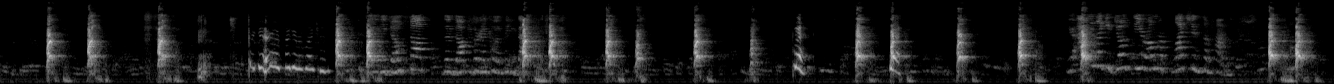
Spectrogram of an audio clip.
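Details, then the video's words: Domestic dog barking at its own reflection: sharp, loud barks in quick bursts, roughly one per second, broken by short stretches of wavering tonal whines or voice-like sounds. "Dog barking at reflection"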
